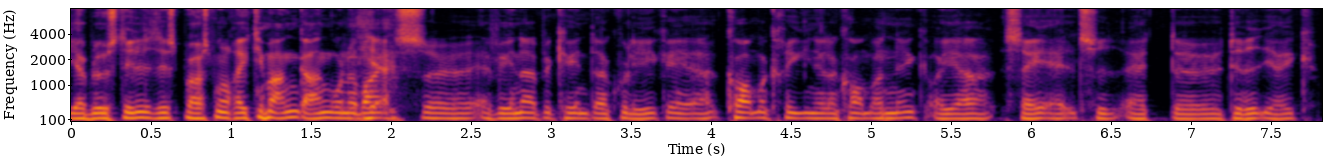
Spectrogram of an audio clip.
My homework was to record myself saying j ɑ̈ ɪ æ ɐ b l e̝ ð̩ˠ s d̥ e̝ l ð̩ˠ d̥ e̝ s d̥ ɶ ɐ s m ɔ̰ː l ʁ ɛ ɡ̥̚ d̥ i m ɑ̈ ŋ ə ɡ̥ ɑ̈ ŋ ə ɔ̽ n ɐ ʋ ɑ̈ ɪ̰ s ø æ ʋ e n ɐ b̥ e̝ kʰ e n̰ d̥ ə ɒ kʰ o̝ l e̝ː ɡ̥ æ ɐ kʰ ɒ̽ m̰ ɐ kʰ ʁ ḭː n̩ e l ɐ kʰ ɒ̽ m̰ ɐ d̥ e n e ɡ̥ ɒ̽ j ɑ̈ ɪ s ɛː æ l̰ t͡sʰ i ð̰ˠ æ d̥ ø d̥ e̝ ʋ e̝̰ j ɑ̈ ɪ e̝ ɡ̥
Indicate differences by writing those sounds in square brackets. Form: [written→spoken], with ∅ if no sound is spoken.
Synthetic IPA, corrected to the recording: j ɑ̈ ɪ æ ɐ b l e̝ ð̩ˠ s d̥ e̝ l ð̩ˠ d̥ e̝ s [d̥→b̥] ɶ ɐ s m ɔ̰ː l ʁ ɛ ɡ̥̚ d̥ i m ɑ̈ ŋ ə ɡ̥ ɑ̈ ŋ ə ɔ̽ n ɐ ʋ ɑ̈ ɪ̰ s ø æ ʋ e n ɐ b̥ e̝ kʰ e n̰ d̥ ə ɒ kʰ o̝ l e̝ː ɡ̥ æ ɐ kʰ ɒ̽ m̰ ɐ kʰ ʁ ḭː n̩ e l ɐ kʰ ɒ̽ m̰ ɐ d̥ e n e ɡ̥ ɒ̽ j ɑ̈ ɪ s ɛː æ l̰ t͡sʰ i ð̰ˠ æ d̥ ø d̥ e̝ ʋ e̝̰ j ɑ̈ ɪ e̝ ɡ̥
